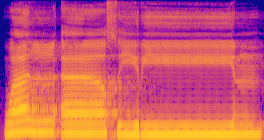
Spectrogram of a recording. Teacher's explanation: Nah, ini baru mad badal ya. Sebab ada hamzah yang dipanjangkan. Cara bacanya panjang dua harakat.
